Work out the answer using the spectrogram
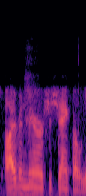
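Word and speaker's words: Ivan Miroshnichenko: How about, is it Ivan Mirshoshenko? Am I pronouncing his last name right? The Russian prospect? – Ivan Mirshoshenko. Yep, that's the kid, and I'm sure you're going to ask where these Russian players are going to fall.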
